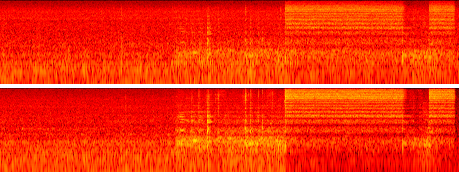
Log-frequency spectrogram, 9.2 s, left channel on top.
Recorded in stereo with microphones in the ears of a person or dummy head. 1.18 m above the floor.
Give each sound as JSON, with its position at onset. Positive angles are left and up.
{"t": 3.5, "sound": "a hiss", "side_deg": -50}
